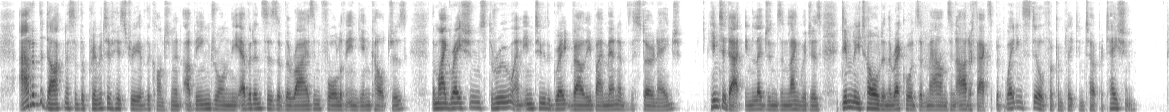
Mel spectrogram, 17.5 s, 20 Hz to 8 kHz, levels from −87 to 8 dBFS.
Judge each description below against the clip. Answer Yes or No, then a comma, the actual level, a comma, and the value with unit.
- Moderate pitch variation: Yes, average, 3.6 semitones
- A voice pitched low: Yes, low, 110 Hz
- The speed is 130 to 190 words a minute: No, average, 200 wpm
